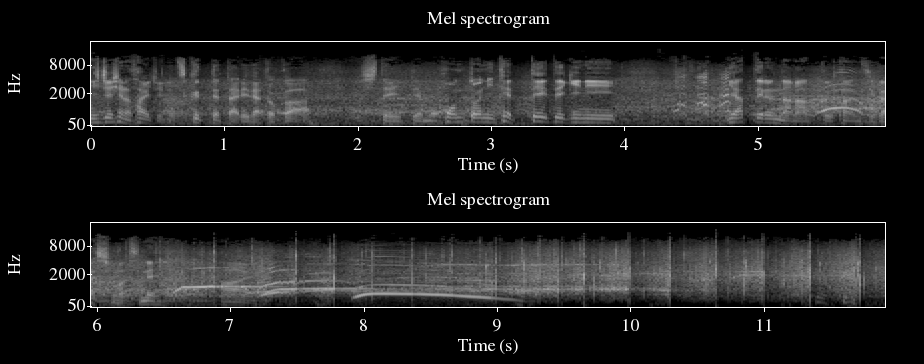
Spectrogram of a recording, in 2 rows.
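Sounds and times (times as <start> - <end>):
speech: 0.0 - 8.0
laughter: 4.2 - 6.4, 11.2 - 11.9
audience applause at a convention event: 5.4 - 11.9.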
